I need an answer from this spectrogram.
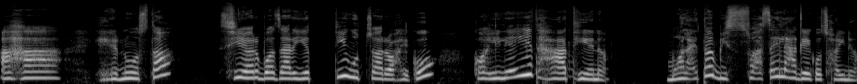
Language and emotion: Nepali, surprised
